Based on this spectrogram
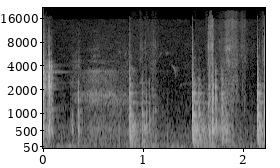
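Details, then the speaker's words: Craftsman V20 CMCE600B cordless caulking gun dispensing waterproof sealant: sharp crackling pops in short bursts about every two-thirds of a second while the plunger drives, gears seem to be popping or skipping back. "One thing I do not like right off the bat is it sounded like the gears were popping a little bit as I was running this in."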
